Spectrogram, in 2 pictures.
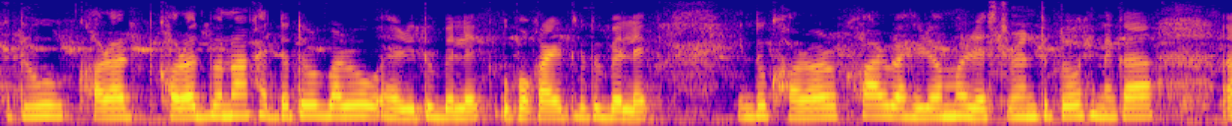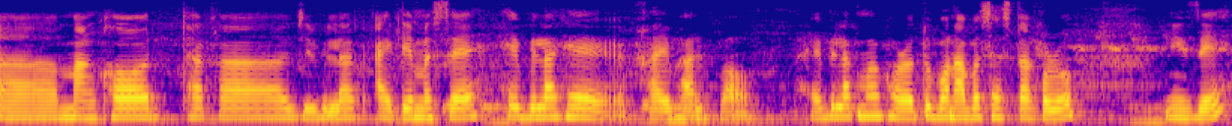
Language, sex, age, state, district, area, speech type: Assamese, female, 30-45, Assam, Darrang, rural, spontaneous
